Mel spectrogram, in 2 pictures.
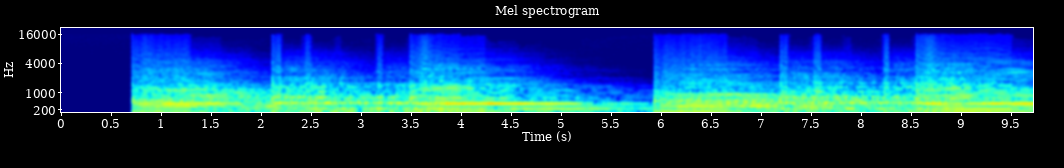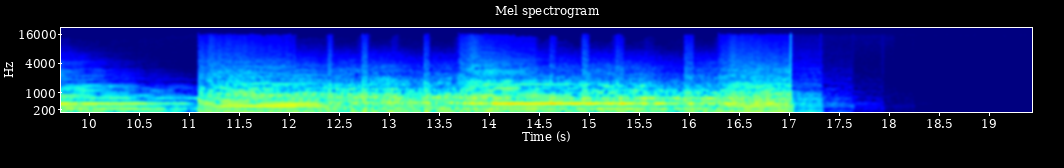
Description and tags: RH THERELICSynthBass
Ominous gritty synth bass loop
bass, electronic, gritty, ominous, power, Synth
